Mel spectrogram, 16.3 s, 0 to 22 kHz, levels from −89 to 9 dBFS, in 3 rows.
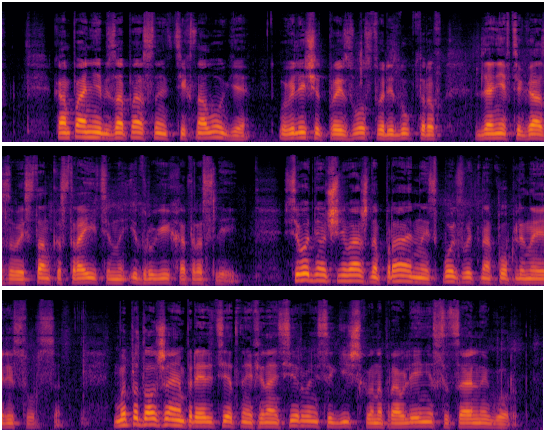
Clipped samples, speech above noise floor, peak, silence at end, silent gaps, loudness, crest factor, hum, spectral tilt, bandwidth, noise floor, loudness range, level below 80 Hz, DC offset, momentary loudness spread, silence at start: under 0.1%; 28 dB; -6 dBFS; 0.25 s; none; -25 LUFS; 20 dB; none; -4 dB/octave; 16.5 kHz; -52 dBFS; 2 LU; -68 dBFS; under 0.1%; 10 LU; 0.55 s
